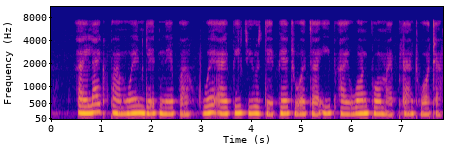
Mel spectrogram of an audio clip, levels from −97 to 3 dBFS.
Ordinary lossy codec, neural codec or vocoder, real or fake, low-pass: none; none; real; 7.2 kHz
